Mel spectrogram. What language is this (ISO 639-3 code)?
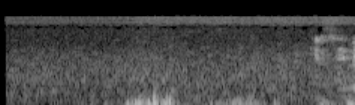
urd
